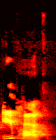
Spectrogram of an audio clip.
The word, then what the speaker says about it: epoch: the epoch of incredulity and so the word epoch first of all that's how you pronounce it so make sure you pronounce it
